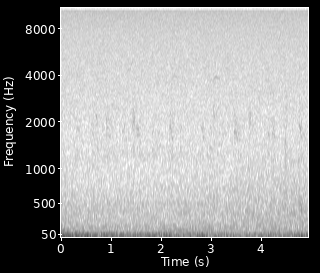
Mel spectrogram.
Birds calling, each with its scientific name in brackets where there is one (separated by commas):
Erckel's Francolin (Pternistis erckelii)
